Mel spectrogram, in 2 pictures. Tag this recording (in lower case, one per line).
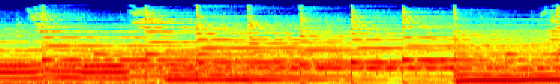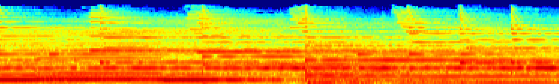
music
